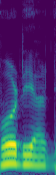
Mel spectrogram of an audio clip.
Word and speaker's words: Baudrillard: Ee, bu tabii yani hani ben tabii iletişim kuramlarını e, bilmediğim için Baudrillard diye okunuyormuş. Baudrillard, Baudrillard, Baudrillard, Baudrillard Baudrillard diye okunuyor dedi.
